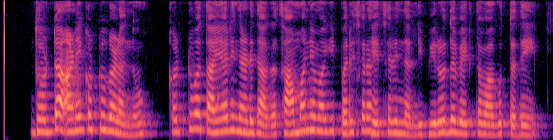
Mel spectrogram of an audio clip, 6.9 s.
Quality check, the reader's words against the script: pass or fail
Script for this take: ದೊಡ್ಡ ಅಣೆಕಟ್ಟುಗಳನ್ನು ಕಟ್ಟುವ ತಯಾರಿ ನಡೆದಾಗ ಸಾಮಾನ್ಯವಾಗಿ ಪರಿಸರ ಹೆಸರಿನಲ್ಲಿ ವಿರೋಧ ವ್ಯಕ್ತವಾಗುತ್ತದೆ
pass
